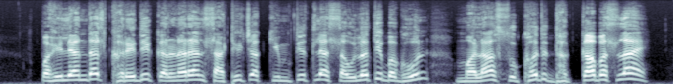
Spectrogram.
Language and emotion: Marathi, surprised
